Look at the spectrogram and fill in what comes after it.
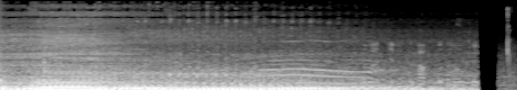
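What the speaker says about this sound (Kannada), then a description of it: "ಯಾವ ಬೈಕ್ ಇದ್ದು? ಹಾರ್ಲಿ." A Harley motorcycle engine runs loud and close with a steady low throbbing rumble, gradually easing off before cutting out near the end.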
